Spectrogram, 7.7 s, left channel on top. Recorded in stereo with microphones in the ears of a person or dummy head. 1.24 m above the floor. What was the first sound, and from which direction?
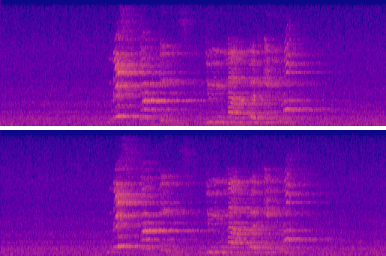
A shout, 10° left (ahead or behind).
